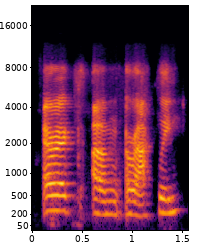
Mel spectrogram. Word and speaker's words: Irakli: Irakli, right?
